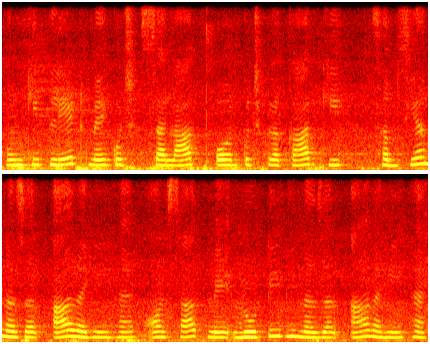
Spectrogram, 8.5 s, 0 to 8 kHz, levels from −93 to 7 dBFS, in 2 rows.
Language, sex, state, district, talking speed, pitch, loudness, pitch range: Hindi, female, Madhya Pradesh, Dhar, 160 wpm, 255 Hz, -15 LUFS, 245-270 Hz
